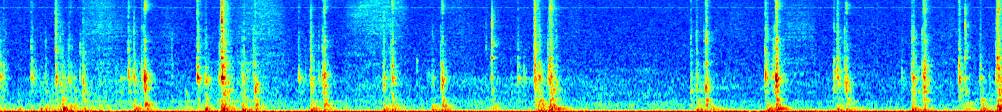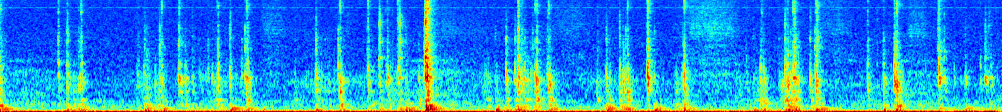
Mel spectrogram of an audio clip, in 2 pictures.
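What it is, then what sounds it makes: Plastic computer keyboard. Fingertips type on a black plastic full-size computer keyboard resting on a wooden desk, with one hand resting near its front edge. A steady, quiet stream of soft key clicks runs throughout over a low, dull undertone, with an occasional slightly louder keystroke.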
